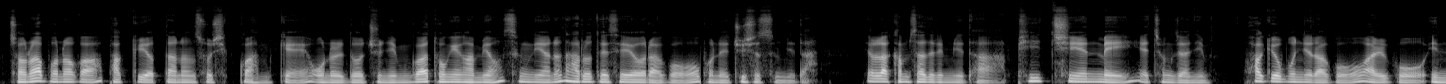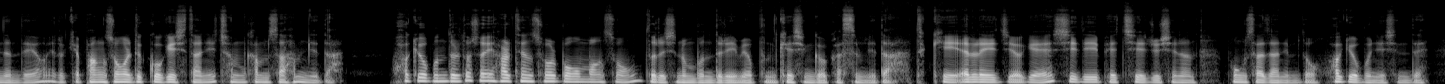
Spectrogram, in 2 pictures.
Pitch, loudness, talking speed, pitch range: 105 Hz, -19 LUFS, 305 characters per minute, 95-120 Hz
